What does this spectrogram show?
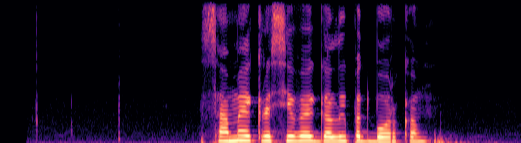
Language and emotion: Russian, neutral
